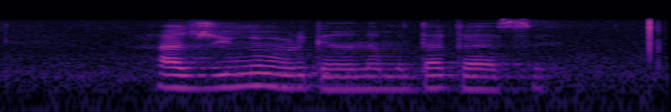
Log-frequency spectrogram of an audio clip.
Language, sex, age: Venda, female, 39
